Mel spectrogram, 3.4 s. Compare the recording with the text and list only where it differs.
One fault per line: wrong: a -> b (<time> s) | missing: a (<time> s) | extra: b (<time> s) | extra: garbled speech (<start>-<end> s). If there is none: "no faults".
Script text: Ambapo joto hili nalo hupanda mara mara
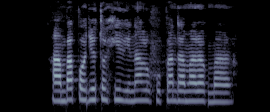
no faults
